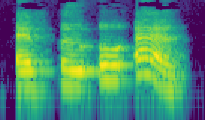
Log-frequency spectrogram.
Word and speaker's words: fool: F-U-L-L, full. F-O-O-L, fool. There's the disparity, the difference, it's clear.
